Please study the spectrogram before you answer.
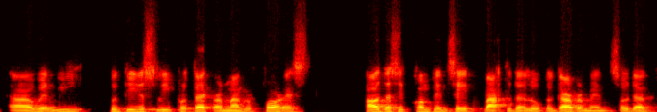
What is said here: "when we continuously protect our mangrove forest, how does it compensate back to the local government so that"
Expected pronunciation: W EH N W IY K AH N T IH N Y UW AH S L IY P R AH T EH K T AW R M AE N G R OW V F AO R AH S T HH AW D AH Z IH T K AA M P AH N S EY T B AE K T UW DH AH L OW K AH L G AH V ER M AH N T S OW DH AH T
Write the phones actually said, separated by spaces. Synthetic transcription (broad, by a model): W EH N W IY K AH N T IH N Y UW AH S L IY P R AH T EH K T AW R M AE G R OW F AO R AH S T HH AW D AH S IH T K AA M P AH N S EY T B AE K T UW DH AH L OW K AH L G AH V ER M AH N T S OW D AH T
